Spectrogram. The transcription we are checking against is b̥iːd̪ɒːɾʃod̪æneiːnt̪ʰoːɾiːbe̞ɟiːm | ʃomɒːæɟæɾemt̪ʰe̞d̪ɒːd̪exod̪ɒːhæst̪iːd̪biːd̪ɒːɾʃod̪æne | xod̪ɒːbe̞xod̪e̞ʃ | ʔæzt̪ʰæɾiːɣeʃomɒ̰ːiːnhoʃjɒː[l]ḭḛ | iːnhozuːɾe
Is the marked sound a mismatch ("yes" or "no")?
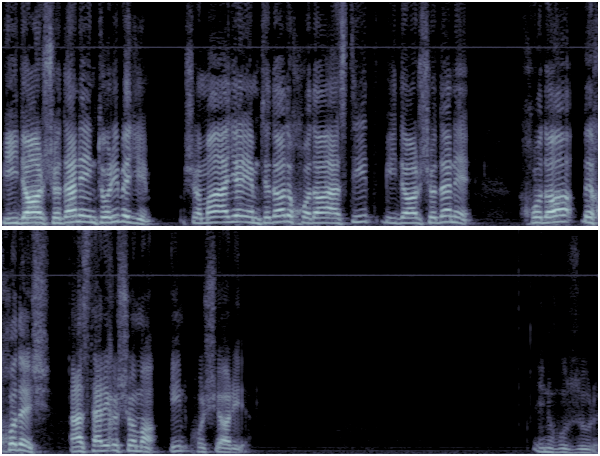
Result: yes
